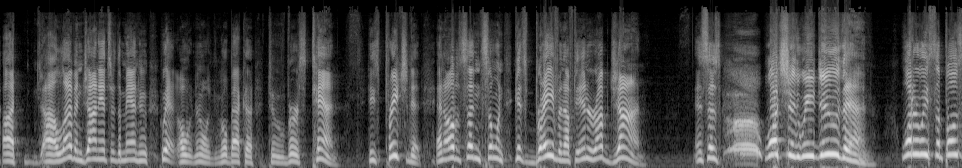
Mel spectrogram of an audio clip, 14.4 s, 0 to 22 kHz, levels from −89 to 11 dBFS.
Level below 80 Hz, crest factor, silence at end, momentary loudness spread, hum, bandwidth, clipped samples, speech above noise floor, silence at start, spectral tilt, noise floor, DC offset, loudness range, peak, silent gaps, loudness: -46 dBFS; 12 dB; 0 s; 15 LU; none; 18.5 kHz; 0.5%; 42 dB; 0.05 s; -4 dB/octave; -54 dBFS; under 0.1%; 9 LU; 0 dBFS; none; -12 LUFS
